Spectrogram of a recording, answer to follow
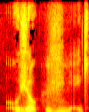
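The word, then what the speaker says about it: hózhǫ́: mot ojo alors ça c'est écrit h o Z h on le prononce ojo qu'est-ce que ce mot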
